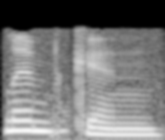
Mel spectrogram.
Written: limpkin

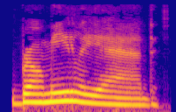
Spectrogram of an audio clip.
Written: bromeliaceous

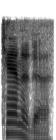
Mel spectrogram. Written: Canada

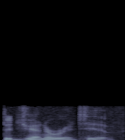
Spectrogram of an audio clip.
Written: degenerative

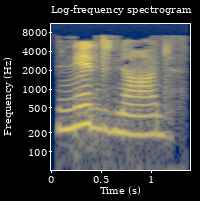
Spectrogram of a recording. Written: nid nod

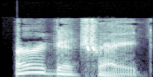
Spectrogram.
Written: ergotrate

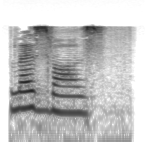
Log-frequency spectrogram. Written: lesvos

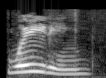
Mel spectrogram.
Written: weighting

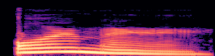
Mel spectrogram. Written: ormer

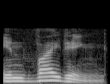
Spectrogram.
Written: inviting

